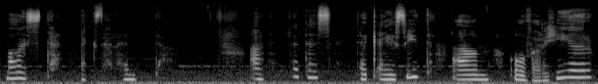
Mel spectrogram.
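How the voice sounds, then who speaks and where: A woman performing a gentle ASMR roleplay as a friendly alien medic, often whispering, halting and deliberate, referring to herself in the third person. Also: fairly high pitch, expressive, a little hiss or hum.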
